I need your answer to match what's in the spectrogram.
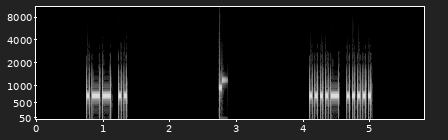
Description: Morse code, heard as a keyed tone, about 30 wpm, 700 Hz. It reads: W I 4 5
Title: Two Challenging Letter-Number Combinations 30wpm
